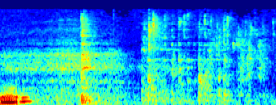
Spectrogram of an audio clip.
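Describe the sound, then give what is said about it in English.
Beer that has gone bad is poured out, a short run of splashing, trickling liquid with uneven little bursts, fairly quiet and lasting under two seconds. “Here, just pour this out.”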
